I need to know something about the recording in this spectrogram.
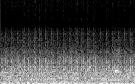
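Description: Steady, even rumble of an idling vehicle engine mixed with street traffic noise, with no distinct knocks or other separate sounds.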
